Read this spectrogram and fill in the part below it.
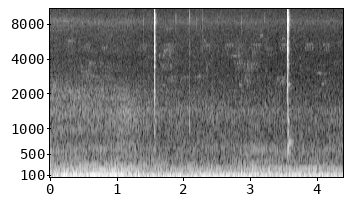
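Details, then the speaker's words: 2002 Buick LeSabre 3.8L, crank-no-start with dead battery: fuel pump relay (39) commanded on by scan tool clicks twice, but no pump whir follows; relay control side power and ground good, fuel pump suspected. "hopefully you can hear the click but the relay is clicking so that proves our control side's good our power and ground for the control side"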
